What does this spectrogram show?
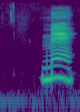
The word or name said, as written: main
